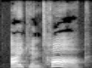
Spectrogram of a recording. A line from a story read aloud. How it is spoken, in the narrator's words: shouted again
